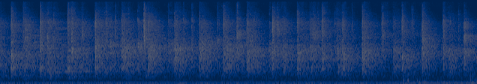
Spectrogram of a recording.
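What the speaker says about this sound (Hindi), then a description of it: "ताली बजाइए" Students clapping together in a classroom, a fairly faint and steady run of quick claps that continues for several seconds, with no voices.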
